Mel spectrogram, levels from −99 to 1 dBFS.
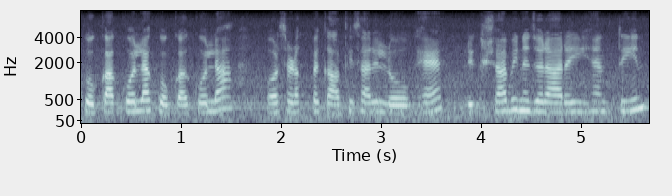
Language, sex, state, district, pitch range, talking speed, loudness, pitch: Hindi, female, Haryana, Charkhi Dadri, 200-230 Hz, 190 wpm, -19 LUFS, 215 Hz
